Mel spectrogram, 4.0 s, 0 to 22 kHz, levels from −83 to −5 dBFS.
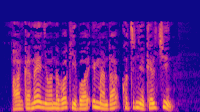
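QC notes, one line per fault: Throughout: Vorbis compression. The speech sounds hissy and grainy, with blurred consonant attacks and no content above 9.7 kHz. This is likely heavy Vorbis coding at a rate near 23 kbps, where coarse treble quantisation swaps fine detail for noise.
1.38 and 2.93 to 2.95: pre-echo. A brief hiss of about 17 ms and 22 ms comes just before a sharp onset, which sounds softened. The codec spreads noise meant for the loud attack back across the quiet start of its transform block.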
